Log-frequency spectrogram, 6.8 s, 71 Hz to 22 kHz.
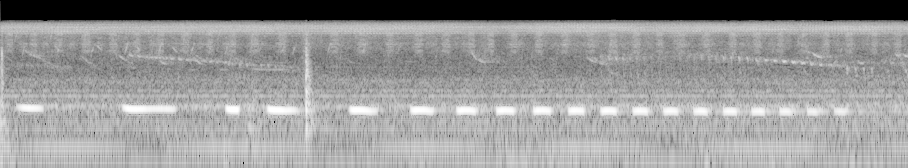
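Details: A small emerald-spotted wood dove on a morning safari drive at Djuma and Arathusa, 24 December 2014, using its whole body to fill with air: about fifteen soft, low hooting coos quickening and shortening toward the end, over insect hiss and faint bird chirps.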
